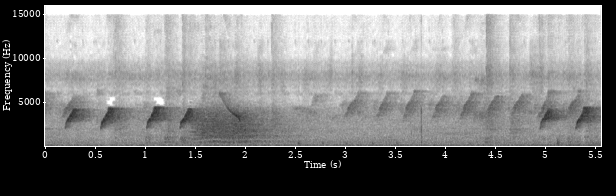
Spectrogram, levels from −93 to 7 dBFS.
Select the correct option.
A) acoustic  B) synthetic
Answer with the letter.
B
